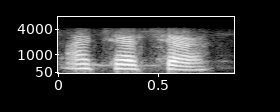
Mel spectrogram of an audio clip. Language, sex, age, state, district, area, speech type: Bengali, female, 18-30, West Bengal, Cooch Behar, urban, conversation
